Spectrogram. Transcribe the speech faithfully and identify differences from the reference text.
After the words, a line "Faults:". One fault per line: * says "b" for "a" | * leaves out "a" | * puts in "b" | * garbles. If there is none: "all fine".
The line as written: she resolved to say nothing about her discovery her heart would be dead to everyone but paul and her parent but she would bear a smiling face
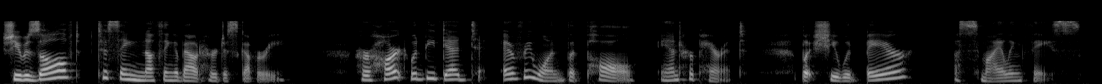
she resolved to say nothing about her discovery her heart would be dead to everyone but paul and her parent but she would bear a smiling face
Faults:
all fine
